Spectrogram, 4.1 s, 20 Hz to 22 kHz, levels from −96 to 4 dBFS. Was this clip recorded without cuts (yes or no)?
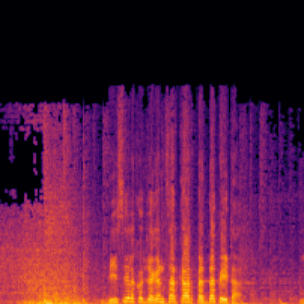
no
